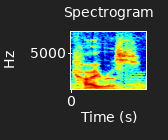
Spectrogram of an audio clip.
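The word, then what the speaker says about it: Kyras: It's pronounced Kairos.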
